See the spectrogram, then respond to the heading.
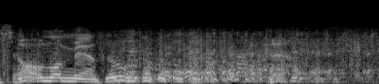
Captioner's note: laughter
